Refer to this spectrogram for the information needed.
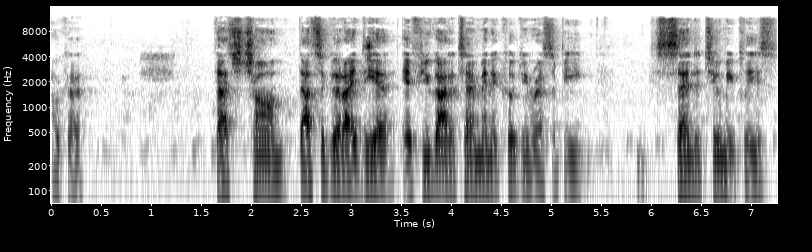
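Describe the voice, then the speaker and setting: A man at medium pitch and moderate pace, with long, frequent pauses. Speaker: streamer. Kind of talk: casual chat. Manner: loud; animated.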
